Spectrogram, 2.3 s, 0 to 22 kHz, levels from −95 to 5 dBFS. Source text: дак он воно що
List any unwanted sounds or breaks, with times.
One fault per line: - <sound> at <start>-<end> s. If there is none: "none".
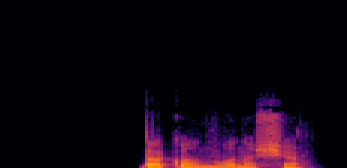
none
